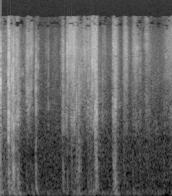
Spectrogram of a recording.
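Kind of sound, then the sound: household object, tarot cards being shuffled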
